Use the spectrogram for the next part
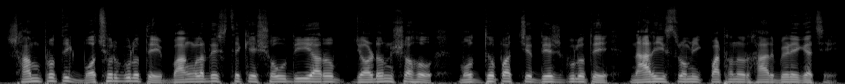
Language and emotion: Bengali, neutral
